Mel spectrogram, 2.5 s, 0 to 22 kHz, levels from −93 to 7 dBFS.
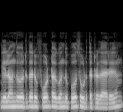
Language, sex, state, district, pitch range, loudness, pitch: Tamil, male, Tamil Nadu, Kanyakumari, 130-140 Hz, -15 LUFS, 135 Hz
